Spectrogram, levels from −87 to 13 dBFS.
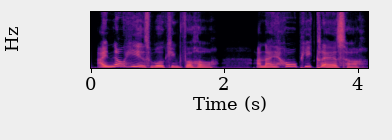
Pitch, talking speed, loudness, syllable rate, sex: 240 Hz, 190 wpm, -17 LUFS, 4.4 syllables/s, female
